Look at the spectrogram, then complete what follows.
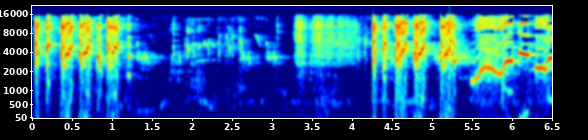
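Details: Oriental magpie-robin singing vigorously, presented as a lively song for training other kept birds. Bursts of rapid, bright chattering notes and a quiet pause lead into loud phrases that end in long, smoothly slurred rising and falling whistles.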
